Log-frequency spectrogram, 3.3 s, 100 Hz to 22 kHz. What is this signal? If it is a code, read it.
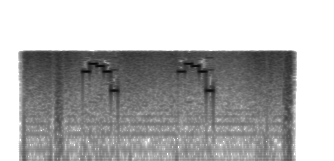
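Five-tone selective call (ZVEI), heard as quick runs of five tones, tones of about 70 ms. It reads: 88081 88081
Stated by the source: ZVEI five-tone selective call 88783 received on an SDR.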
